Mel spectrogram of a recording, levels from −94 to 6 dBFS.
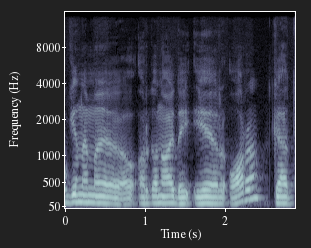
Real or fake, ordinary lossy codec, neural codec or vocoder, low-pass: real; AAC, 96 kbps; none; 14.4 kHz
